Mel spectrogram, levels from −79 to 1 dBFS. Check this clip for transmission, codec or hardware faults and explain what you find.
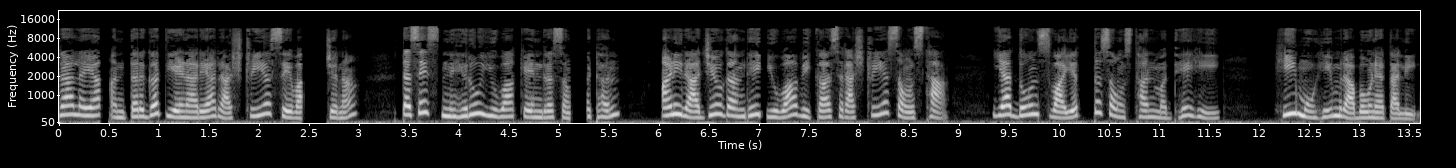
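The speech has a constant codec roughness, four muted gaps and two stretches where speed and pitch jump.

Low-delay AAC compression, throughout: the speech sounds rough and grainy, which fits AAC-ELD at around 32 kbps. Its short frames resolve pitch harmonics poorly, so a spectrogram shows smeared harmonics with noise filling the gaps between them and a thin, patchy top band.

AAC frame loss with muting, at 0.39–0.50 s, 2.41–2.69 s, 5.10–5.29 s and 7.00–7.09 s: the decoder zeroed lost frames, and the overlapping windows fade the sound out and back in, leaving soft holes. The waveform tapers to silence, and the spectrogram shows blank vertical bands. The lengths fit runs of 20 ms frames.

Drift correction step, at 3.22–3.78 s and 7.76–9.40 s: playback runs about 6.3% fast, raising pitch about 106 cents, just over a semitone, before snapping back. 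The likely cause is clock-matching software resampling in one step to drain its buffer. On a spectrogram the harmonics jump upward together, then drop back.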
